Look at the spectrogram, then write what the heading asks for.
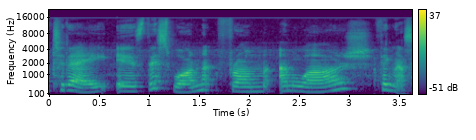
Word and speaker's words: Amouage: item we have today is this one from an wash thing that's how you pronounce it and it's their sunshine perfume this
